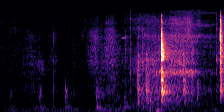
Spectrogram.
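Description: Socket ratchet clicking a few times at an uneven pace as it is worked to tighten the bolt of a new accessory-belt tensioner pulley. One click about one and a half seconds in is louder than the rest.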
